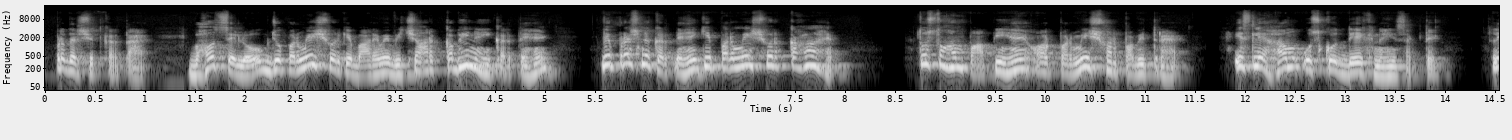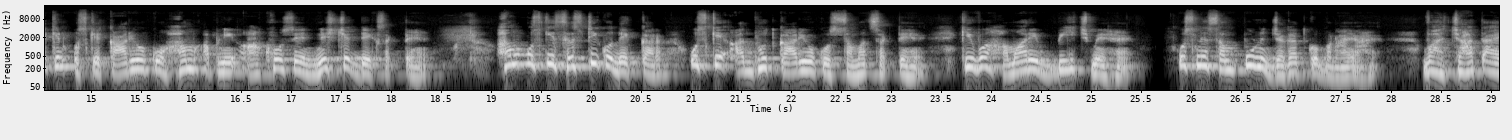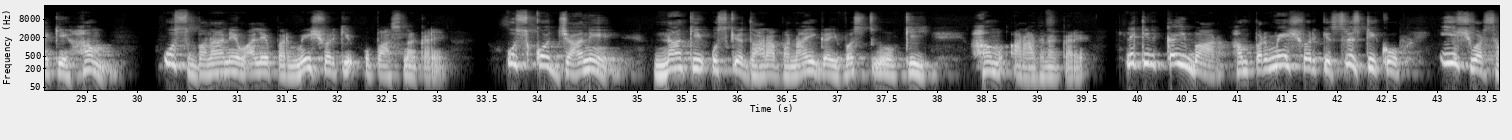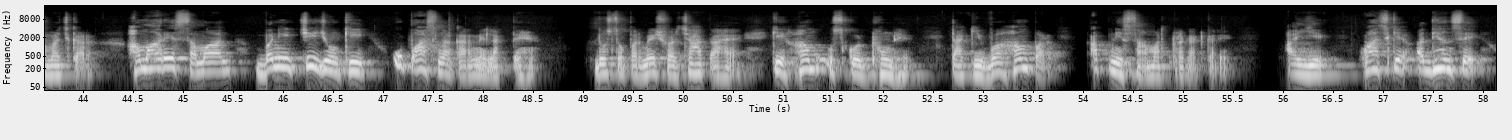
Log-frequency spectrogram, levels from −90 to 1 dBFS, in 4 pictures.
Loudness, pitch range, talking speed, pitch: -18 LUFS, 140-220 Hz, 145 wpm, 175 Hz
